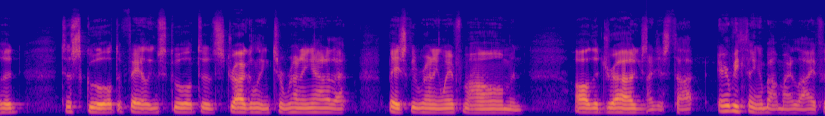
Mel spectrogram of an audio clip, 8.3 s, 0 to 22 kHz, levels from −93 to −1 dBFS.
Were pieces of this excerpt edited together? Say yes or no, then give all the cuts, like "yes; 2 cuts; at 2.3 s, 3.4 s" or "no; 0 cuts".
yes; 1 cut; at 6.5 s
